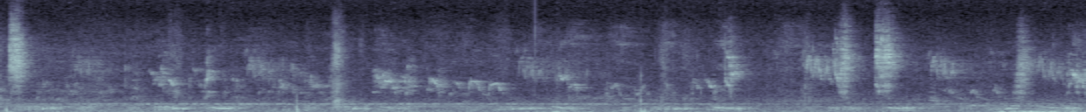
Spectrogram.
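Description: Domestic pigeons cooing in low, rolling calls, with many short high chirps from small birds throughout.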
